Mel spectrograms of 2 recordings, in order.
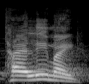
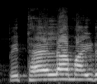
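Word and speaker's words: phthalimide: is this this is थलीमा इड ये क्या है थैला माइड पीटी ए पी आपका साइलेंट होता है ठीक है पिथला माइड बोल सकते हो लेकिन प क्या होता है साइलेंट तो इसको क्या बोलेंगे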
